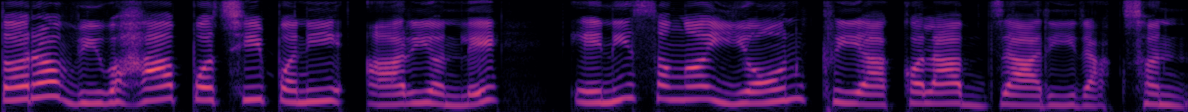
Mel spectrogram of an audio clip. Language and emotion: Nepali, neutral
